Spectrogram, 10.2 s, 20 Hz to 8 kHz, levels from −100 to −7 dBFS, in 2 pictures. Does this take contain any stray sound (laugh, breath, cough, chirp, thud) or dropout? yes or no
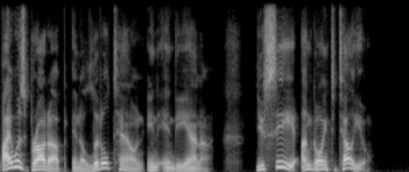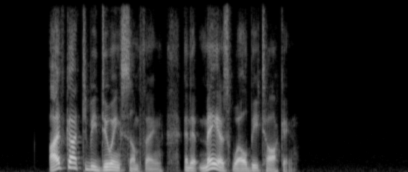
no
